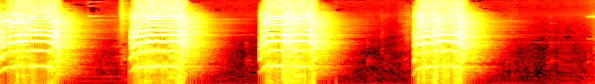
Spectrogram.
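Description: A cockatoo screeches loudly, over and over.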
